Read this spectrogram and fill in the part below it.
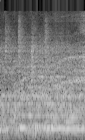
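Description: Concert crowd at KCON LA cheering and screaming in a dense, steady roar of many voices, sustained throughout a brief moment with no single voice standing out.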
